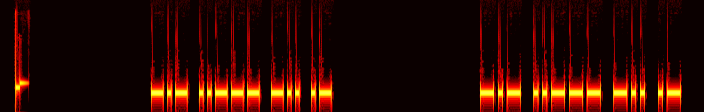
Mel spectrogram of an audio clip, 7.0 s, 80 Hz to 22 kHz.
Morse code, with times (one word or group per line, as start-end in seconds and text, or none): 1.5-3.3 K2DA
4.8-6.8 K2DA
